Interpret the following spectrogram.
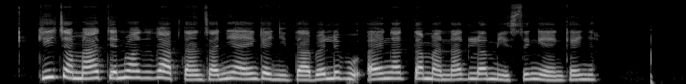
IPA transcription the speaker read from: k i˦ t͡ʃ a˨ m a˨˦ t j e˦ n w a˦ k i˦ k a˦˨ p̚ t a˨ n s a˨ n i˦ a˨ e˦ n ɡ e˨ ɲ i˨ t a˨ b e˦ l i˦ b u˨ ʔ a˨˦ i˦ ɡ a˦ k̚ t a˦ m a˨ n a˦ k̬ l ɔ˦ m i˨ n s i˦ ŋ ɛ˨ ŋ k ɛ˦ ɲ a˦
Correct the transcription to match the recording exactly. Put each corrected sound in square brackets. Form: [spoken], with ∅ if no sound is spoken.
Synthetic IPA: k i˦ t͡ʃ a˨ m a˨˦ t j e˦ n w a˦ k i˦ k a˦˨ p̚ t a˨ n s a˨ n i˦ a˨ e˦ [ŋ] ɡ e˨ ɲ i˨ t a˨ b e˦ l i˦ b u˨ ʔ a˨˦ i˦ [ŋ] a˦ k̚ t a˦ m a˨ n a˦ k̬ l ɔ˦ m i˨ [∅] s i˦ ŋ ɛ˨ ŋ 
